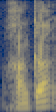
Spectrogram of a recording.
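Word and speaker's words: Khanka: Hanka se escribe como se dice, solo que con K, en plan un poco anarca.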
